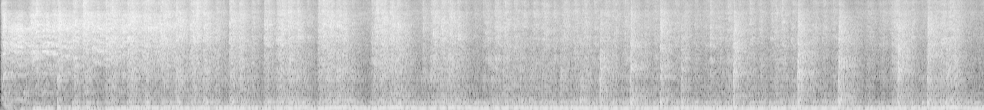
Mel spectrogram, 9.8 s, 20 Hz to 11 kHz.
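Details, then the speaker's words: 5.0 V8 with a Holley four-barrel on open long-tube headers, first start: very loud, deep, steady rumble with a crisp even pulse; normal running. "oh it's gonna be a loud one I got open headers up front there open long tubes"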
